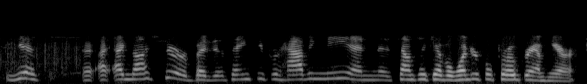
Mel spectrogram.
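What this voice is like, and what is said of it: Young-sounding voice. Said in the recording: “You sound pretty young”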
